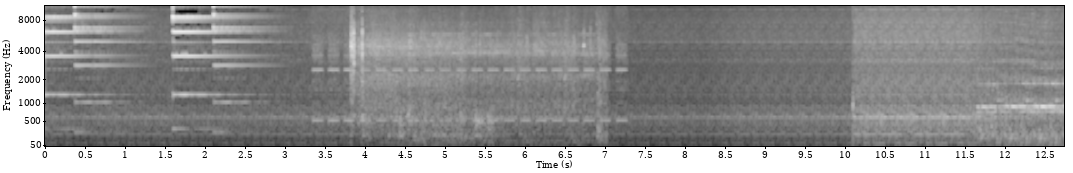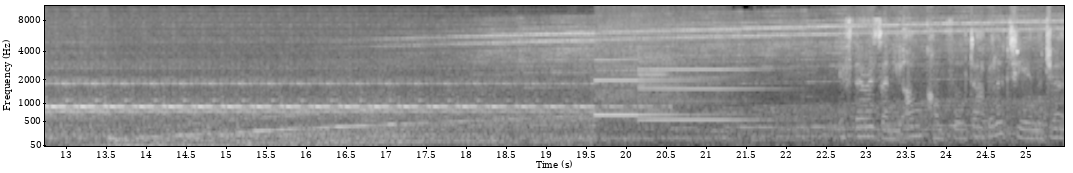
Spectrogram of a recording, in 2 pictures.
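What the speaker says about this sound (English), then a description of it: "The train doors are about to close. Please stand clear of the closing doors." In the OpenBVE simulator, electronic tones and a recorded announcement play as the train doors close, followed by a rising motor whine as the metro-style train pulls away and gathers speed.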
